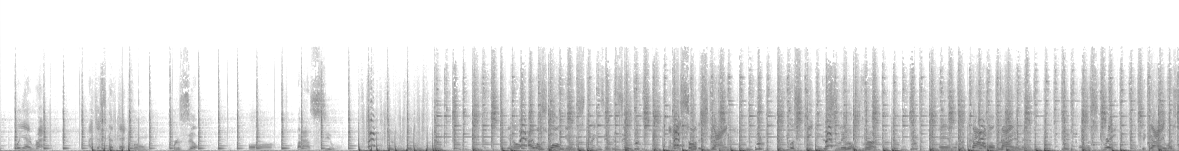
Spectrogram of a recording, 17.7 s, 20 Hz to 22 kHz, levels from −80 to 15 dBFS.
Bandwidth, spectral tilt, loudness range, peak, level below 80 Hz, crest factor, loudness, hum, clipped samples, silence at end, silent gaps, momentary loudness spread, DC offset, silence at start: 15.5 kHz; -4.5 dB/octave; 7 LU; -8 dBFS; -36 dBFS; 18 dB; -26 LUFS; none; under 0.1%; 0 s; none; 14 LU; under 0.1%; 0 s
